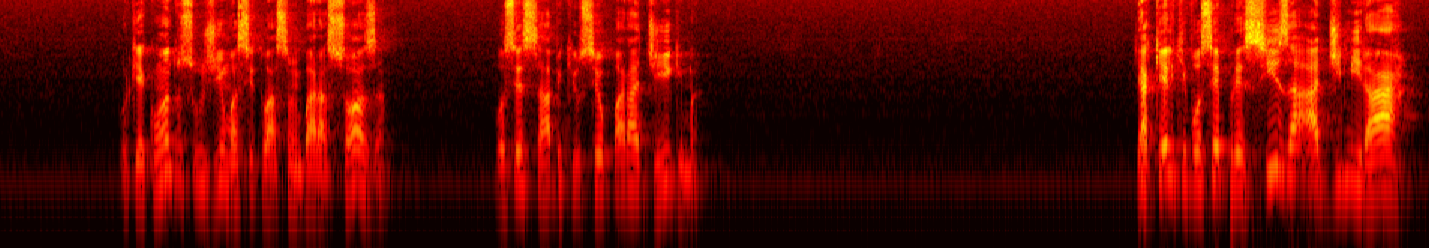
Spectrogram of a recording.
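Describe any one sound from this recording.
A man speaks with animation into a microphone, in short bursts with pauses.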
